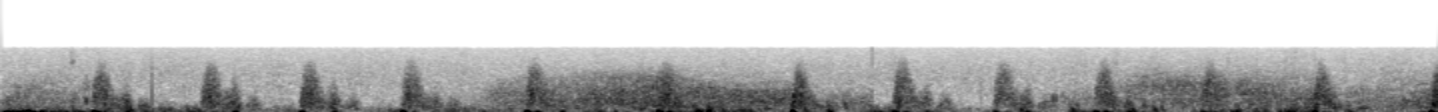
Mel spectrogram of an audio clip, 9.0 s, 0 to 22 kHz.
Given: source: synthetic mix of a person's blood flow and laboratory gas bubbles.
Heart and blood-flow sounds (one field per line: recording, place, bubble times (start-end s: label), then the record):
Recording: Doppler ultrasound of blood flow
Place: subclavian vein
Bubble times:
0.31-0.65 s: bubbles
4.47-4.55 s: bubbles
4.76-4.83 s: bubbles
5.25-5.33 s: bubbles
6.54-6.64 s: bubbles
6.67-6.75 s: bubbles
8.07-8.19 s: bubbles
From the record:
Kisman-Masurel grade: 121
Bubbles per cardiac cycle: 1 to 2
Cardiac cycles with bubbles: 10 to 50%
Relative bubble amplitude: barely perceptible (0.100 to 0.250)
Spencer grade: 2 (many but less than half of the cardiac periods contain bubble signals, singularly or in groups)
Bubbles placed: anywhere in the cardiac cycle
